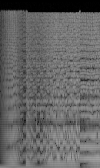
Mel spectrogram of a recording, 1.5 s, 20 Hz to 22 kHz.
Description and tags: SFX-Imminent
An 8-bit jingle. It seems like something bad is going to happen...
Video-game, Jingle, 8-Bit, SFX, Square, 8Bit, Game, Danger, NES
